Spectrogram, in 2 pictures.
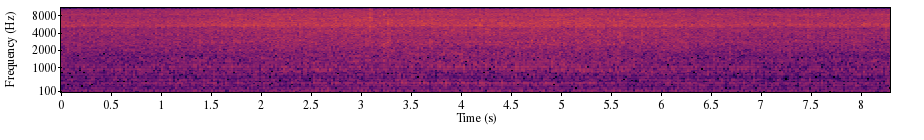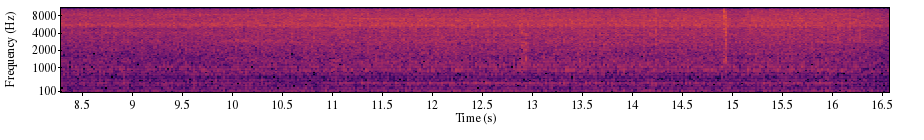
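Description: A Chevrolet Nova's engine idles steadily on level ground with the transmission warmed up, a continuous low rumble with a faint mechanical hum, close and even throughout with no voices.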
